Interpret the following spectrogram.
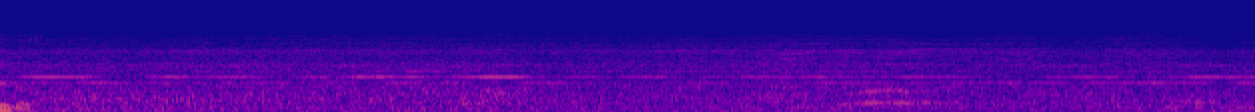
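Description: Steady rushing, jet-like machinery noise with two faint steady high tones running through it, holding an even level.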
